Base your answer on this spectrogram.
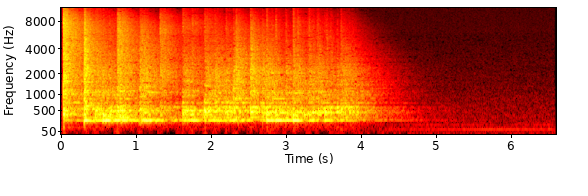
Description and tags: Kicking empty paint can 4
Exactly as described. Kicking an empty paint can.
mic, can, paint, stereo, kick, warehouse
